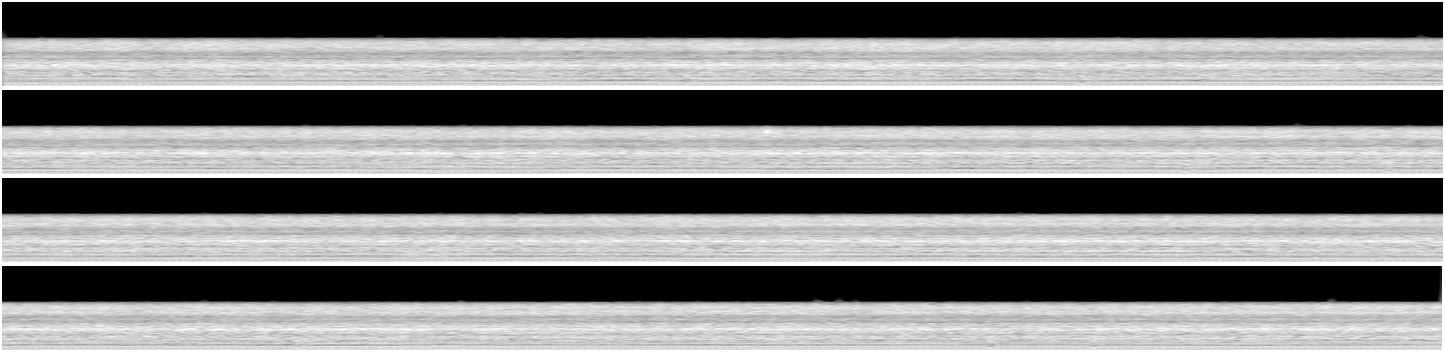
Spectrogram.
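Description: Single-axle tractor's small engine running steadily while the machine is driven, heard close up from the handlebars, at an even pitch with no revving.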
